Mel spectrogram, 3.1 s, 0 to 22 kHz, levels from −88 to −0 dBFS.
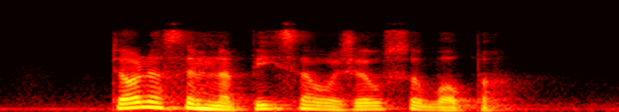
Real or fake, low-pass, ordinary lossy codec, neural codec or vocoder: fake; 7.2 kHz; Opus, 32 kbps; codec, 16 kHz, 0.5 kbps, FunCodec, trained on LibriTTS, 25 frames a second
